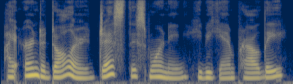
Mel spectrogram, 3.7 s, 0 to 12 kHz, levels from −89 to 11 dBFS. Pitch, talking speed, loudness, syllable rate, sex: 205 Hz, 165 wpm, -18 LUFS, 4.5 syllables/s, female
